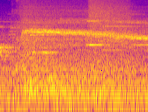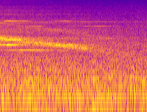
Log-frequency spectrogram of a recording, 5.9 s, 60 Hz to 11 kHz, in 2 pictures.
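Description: JR West 683 series electric train beginning to pull out of the platform: a whine from the train falls steadily in pitch over about four seconds, with a rush of air hiss near the start and a short sharper hiss about two seconds in.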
